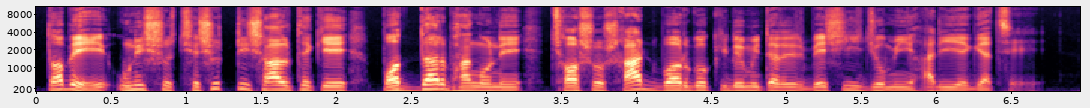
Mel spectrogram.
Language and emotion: Bengali, neutral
